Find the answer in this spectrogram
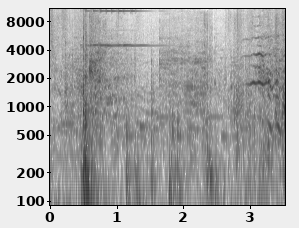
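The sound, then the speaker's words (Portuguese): Hooves clop unevenly on hard ground, then a horse lets out a high, wavering whinny near the end, with faint background bustle underneath. “Vamos, rapazes, os cavalos estão prontos.”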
